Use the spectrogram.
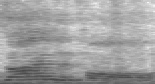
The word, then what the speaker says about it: xylitol: Xylitol, that's right.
